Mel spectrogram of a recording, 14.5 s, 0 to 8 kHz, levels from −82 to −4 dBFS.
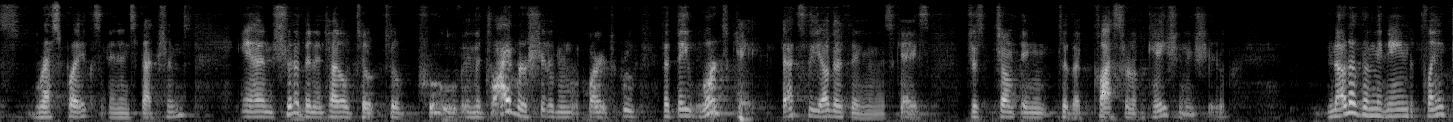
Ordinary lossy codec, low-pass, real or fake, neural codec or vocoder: Opus, 24 kbps; 7.2 kHz; fake; codec, 32 kHz, 1.9 kbps, SNAC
